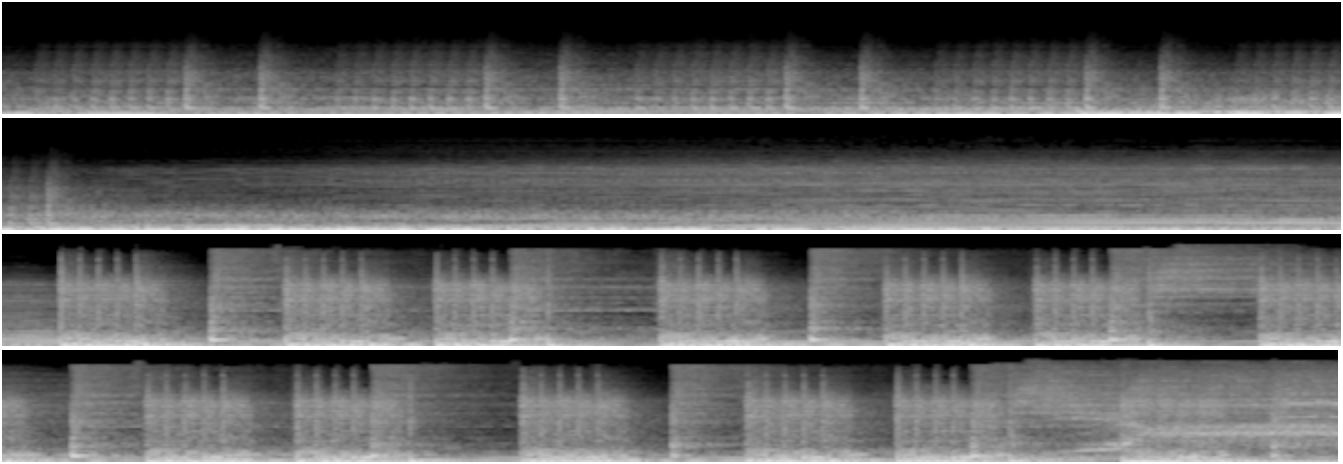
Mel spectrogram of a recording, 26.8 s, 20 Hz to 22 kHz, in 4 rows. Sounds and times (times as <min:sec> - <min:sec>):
Music: 0:00.0 - 0:26.7.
